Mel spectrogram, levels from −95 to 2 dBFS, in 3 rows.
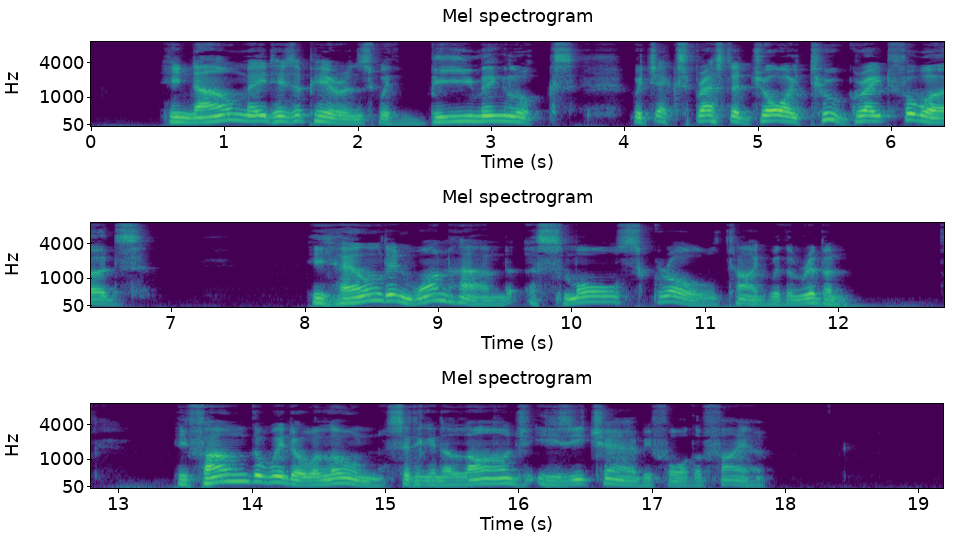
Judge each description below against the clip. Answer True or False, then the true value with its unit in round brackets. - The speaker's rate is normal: False (130 wpm)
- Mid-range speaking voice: False (120 Hz)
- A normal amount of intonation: False (6.5 semitones)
